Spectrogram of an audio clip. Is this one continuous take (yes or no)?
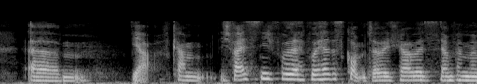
yes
